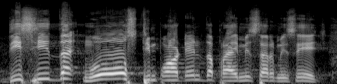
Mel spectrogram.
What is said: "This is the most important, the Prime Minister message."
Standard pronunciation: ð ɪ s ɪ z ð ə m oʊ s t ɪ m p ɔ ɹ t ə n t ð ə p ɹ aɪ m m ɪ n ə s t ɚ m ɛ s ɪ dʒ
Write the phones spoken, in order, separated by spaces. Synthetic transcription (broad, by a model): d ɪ s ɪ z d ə m oʊ s t ɪ m p ɔ ɹ t ə n t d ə p ɹ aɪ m m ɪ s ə t m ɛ s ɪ dʒ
